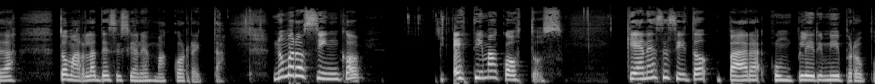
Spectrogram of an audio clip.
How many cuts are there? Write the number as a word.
one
